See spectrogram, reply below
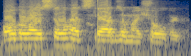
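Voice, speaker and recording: A man's voice: fairly high pitch, fairly quick, rough recording. Foul-mouthed man telling a story. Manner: profane, animated storytelling. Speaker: gamer chatting on voice call. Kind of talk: casual chat.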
